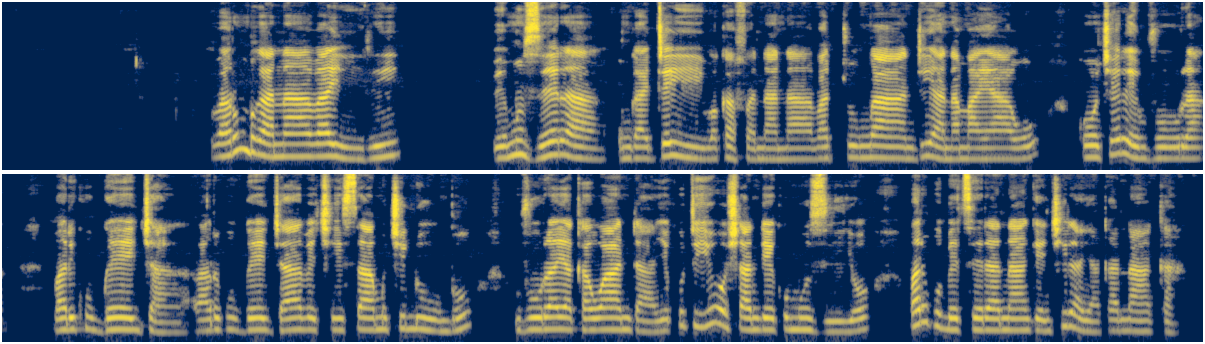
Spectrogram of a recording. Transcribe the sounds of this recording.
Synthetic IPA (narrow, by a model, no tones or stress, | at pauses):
ʋaɾumbɣanaʋairi | ʋe̞muze̞rauŋɡateiwakafananaʋatumwandianamajawo̞ | kot͡ʃe̞ɾe̞ɱvura | ʋaɾikuɡʱwe̞d͡ʒaʋaɾikuɡʱwe̞d͡ʒaʋe̞t͡ʃisamut͡ʃiɗumbu | ɱvuɾajakawandaje̞kutiio̞ʃande̞kumuzijo̞ | ʋaɾikuɓe̞t͡se̞ɾanaŋɡe̞nd͡ʒiɾajakanaːka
